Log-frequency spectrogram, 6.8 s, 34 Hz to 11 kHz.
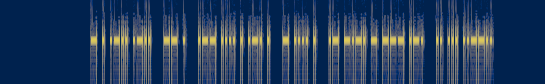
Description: Morse code, heard as a keyed tone, about 50 wpm, 700 Hz. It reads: TELL ME WHERE THE ACTOR IS?
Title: Sentences from Top 1500 Words 50wpm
